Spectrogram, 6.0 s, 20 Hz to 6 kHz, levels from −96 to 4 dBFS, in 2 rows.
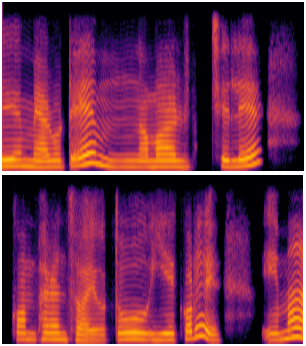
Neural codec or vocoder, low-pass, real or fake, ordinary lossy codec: codec, 16 kHz in and 24 kHz out, 0.9 kbps, LongCat-Audio-Codec, four codebook decoder; 5.4 kHz; fake; none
